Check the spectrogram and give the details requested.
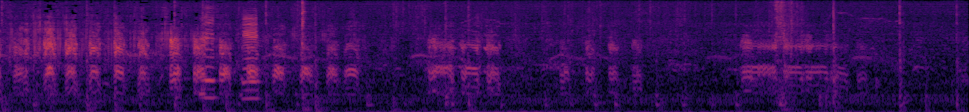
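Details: Common crane calls: a rapid series of harsh, nasal honks at the start, fading into scattered fainter calls and a final short burst, over a steady low rumble.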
